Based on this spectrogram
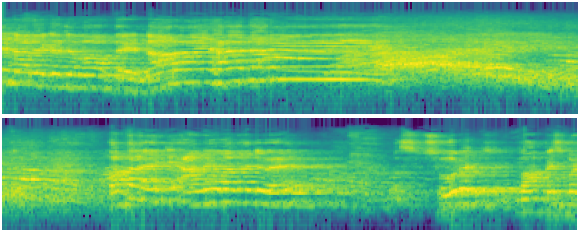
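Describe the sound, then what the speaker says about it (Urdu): Crowd at a Muharram religious gathering shouting a slogan response together, loud massed voices rising and falling in bursts between chant calls. "مل کے نعرے کا جواب دے، نعرہ"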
